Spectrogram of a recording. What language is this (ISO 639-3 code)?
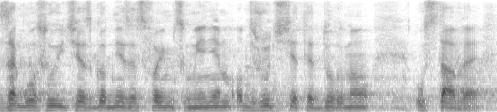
pol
